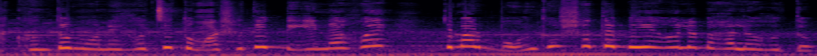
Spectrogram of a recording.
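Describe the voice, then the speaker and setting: Cartoon role: woman voicing a stubborn greedy young wife, piercing high voice, faint music. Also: animated, racing. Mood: scornful. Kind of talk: cartoon voice acting.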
